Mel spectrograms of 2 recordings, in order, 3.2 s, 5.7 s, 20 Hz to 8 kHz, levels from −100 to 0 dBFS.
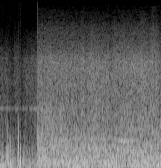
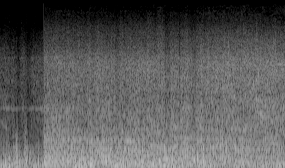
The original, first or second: first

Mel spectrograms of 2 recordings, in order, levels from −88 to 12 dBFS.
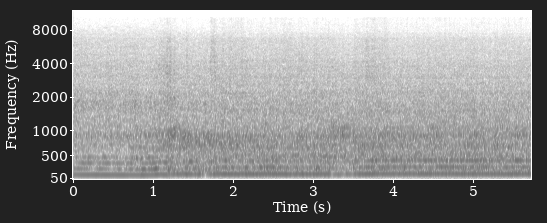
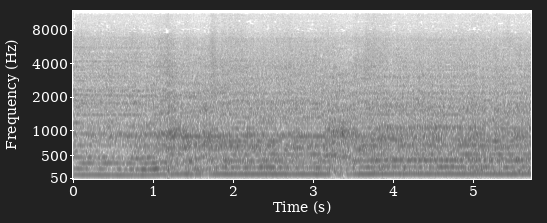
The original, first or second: first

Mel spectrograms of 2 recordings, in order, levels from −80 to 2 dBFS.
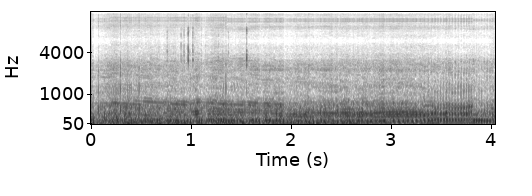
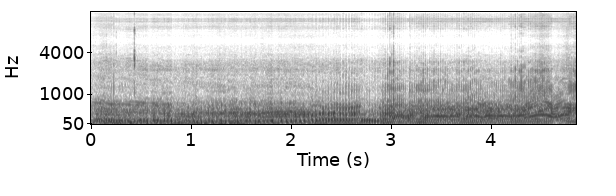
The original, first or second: first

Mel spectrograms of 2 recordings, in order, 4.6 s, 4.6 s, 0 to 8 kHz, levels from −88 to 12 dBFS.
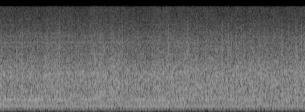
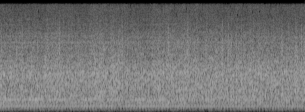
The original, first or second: second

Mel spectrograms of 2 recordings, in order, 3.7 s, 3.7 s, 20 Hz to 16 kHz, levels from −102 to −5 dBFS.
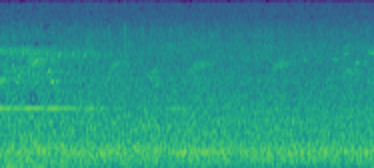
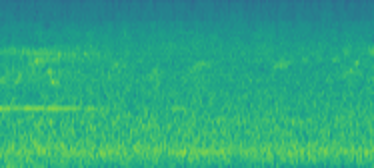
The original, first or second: first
